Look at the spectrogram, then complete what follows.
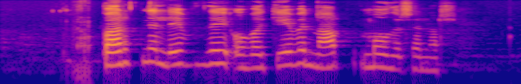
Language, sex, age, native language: Icelandic, female, 30-39, Icelandic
